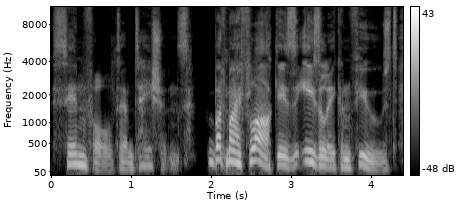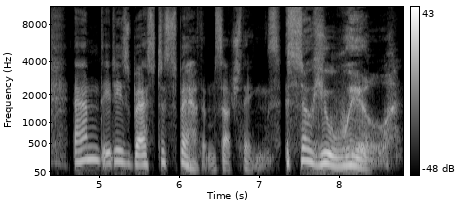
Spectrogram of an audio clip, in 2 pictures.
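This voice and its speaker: A man's voice: mid-range voice, huge pitch swings, takes it slowly, breathy edge, no echo, clean studio sound, full character voice. A man voicing a sanctimonious, secretive friar in a video game, speaking in a pompous, preachy, emphatic way. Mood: indignant, pompous. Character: sanctimonious, secretive male friar guarding his flock. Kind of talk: theatrical video game voice acting.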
